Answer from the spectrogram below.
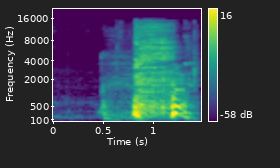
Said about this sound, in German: Digga, was ist mit meinem Husten los?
